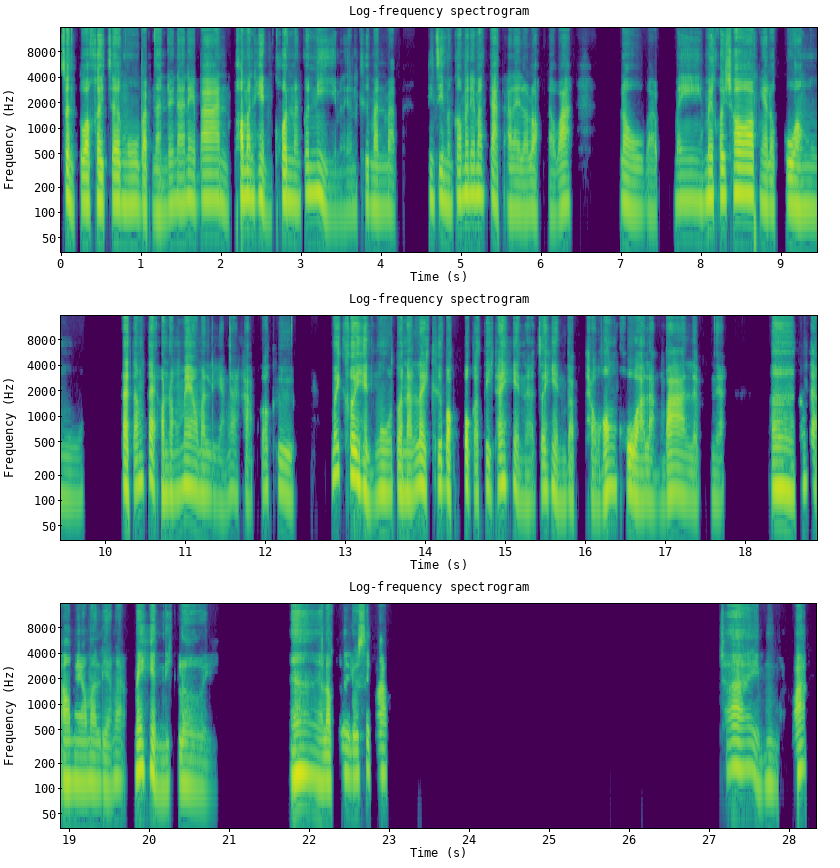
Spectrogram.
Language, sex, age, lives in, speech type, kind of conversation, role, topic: Thai, male, 35-39, Thailand, conversation, unstructured, none, สัตว์เลี้ยงส่งผลต่อความสุขในชีวิตของคุณอย่างไรบ้าง?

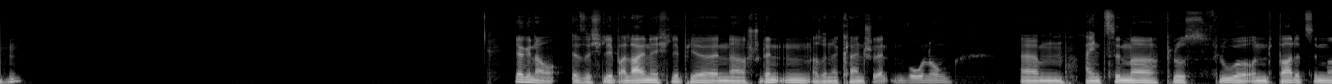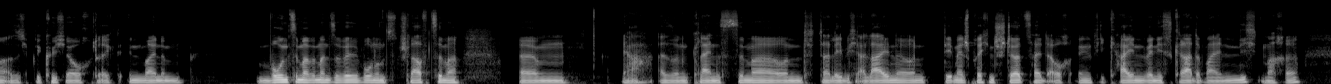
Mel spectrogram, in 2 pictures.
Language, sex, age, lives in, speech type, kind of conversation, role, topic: German, male, 20-24, Germany, conversation, advice, user, Wie kann ich meine tägliche Selbstdisziplin langfristig aufrechterhalten?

